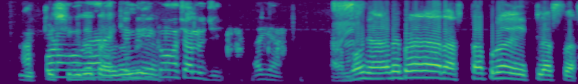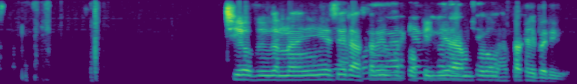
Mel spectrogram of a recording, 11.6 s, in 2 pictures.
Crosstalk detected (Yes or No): Yes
